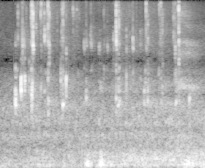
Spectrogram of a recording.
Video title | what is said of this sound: Battery Acid Taste Test | it sounds like it's full of well water or acid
